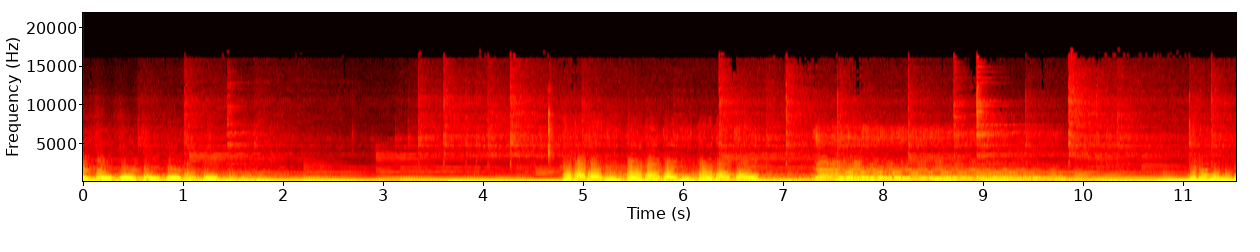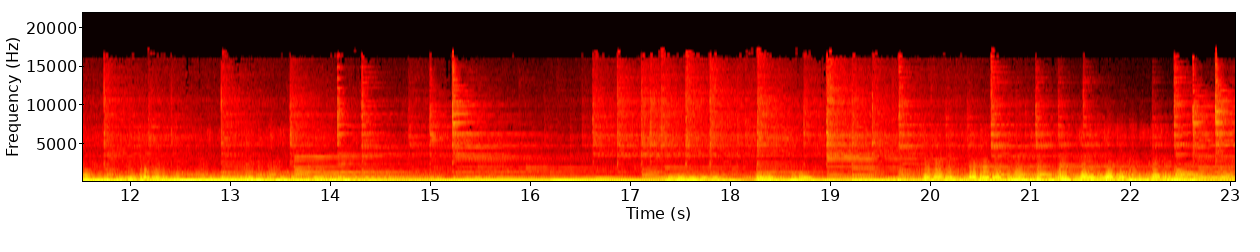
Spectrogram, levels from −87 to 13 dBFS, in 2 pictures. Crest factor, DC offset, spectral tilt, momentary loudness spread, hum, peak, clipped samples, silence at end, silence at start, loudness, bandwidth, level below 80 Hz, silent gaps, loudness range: 14 dB; under 0.1%; -7 dB/octave; 6 LU; none; 0 dBFS; under 0.1%; 0 s; 0 s; -16 LUFS; 16.5 kHz; -42 dBFS; none; 3 LU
